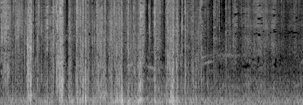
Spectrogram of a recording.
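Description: Crimped foil wrapper of a Topps baseball card pack being torn open and crinkled by hand, a dense run of crackles that thins out over the last second or so as the cards are pulled free.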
